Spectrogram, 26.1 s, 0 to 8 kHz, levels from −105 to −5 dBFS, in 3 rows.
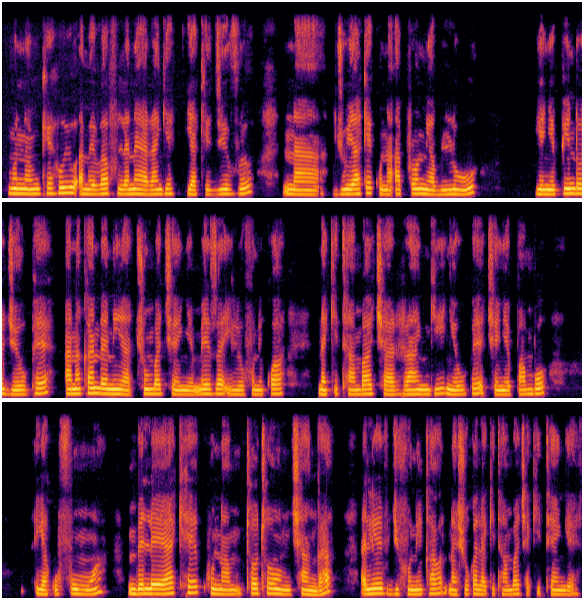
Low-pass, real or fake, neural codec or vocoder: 7.2 kHz; real; none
